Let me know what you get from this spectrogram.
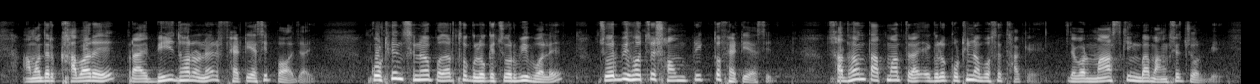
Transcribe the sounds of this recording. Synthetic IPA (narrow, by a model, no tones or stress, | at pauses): a̰mad̪eɾkʰabaɾepɾaebiʃd̪ʱɔɾoneɾfɛʈiasiɖ̚paoa̰d͡ʑa̰je | koʈʰinsinemopɔd̪aɾt̪ʰoɡulok̬et͡ɕoɾbibole | t͡ɕoɾbiɦotːɕʰeʃɔmpɾik̚t̪ofɛʈia̰sḭʈ | ʃad̪ʱaɾont̪apmat̪ːɾaeeɡulokoʈʰinɔbost̪ʰat̪ʰakḛ | d͡ʑebonmaskiŋbabaŋʃeɾt͡ɕoɾbḭ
